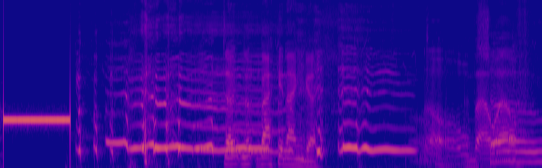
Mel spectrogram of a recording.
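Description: A cheerful video game melody plays on bright, bouncy tones.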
